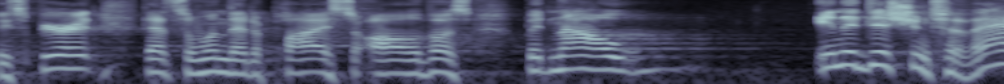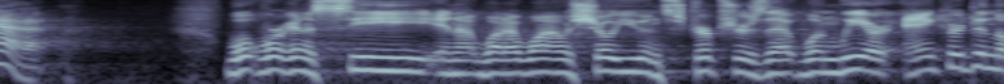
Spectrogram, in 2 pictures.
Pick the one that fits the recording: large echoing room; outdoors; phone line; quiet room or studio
large echoing room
